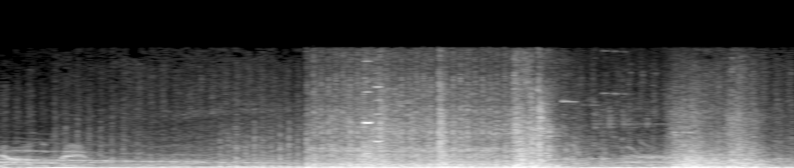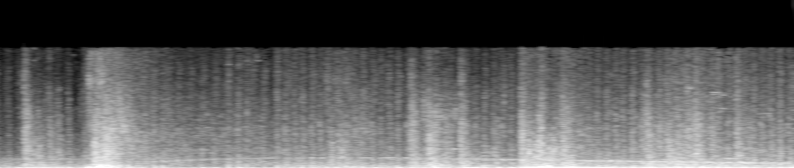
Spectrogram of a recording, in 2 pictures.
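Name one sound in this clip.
A police car's siren wails, rising and falling.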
